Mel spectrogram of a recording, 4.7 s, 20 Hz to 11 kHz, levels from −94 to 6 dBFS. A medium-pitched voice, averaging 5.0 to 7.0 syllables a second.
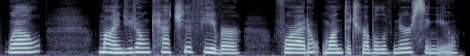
No: high, 235 Hz; 5.1 syllables/s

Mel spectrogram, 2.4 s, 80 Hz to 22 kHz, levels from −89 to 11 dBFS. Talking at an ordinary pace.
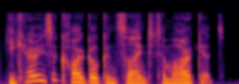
Yes: average, 175 wpm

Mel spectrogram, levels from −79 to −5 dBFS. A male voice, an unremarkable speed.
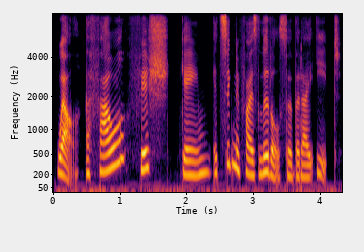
No: female; average, 150 wpm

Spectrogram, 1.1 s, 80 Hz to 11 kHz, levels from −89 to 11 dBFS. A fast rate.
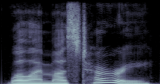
Yes: fast, 225 wpm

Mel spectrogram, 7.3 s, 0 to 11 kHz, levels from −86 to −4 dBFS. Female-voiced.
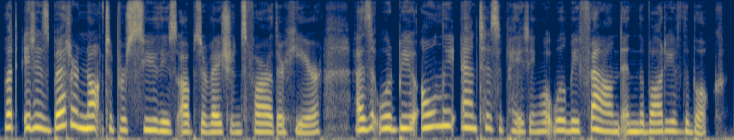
Yes: female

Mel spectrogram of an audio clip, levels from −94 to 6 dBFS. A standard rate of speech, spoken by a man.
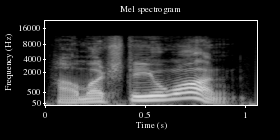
No: fast, 280 wpm; male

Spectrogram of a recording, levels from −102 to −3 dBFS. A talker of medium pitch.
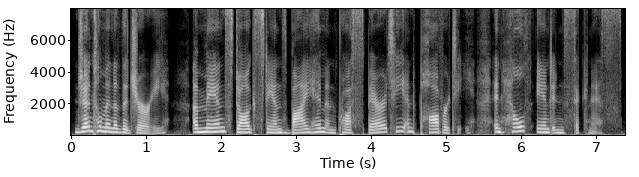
No: high, 200 Hz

